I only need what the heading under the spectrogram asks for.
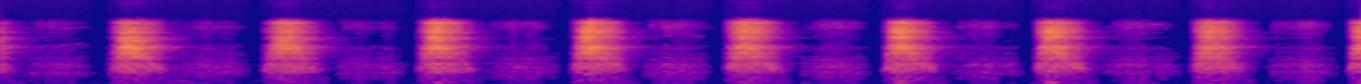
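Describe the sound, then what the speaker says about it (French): A person doing a hatha yoga flow makes about ten short, forceful exhales through the nose, close and clear, each a sharp breathy burst evenly spaced about a second apart, with quiet inhales between. "Petite expire dynamique par le nez"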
